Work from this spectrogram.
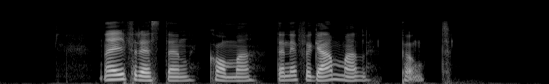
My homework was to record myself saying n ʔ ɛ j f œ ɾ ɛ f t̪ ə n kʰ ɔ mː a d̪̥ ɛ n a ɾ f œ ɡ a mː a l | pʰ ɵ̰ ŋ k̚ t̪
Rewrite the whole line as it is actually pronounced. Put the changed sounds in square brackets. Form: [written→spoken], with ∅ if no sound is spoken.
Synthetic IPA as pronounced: n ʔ ɛ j f œ ɾ ɛ [f→s] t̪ ə n kʰ ɔ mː a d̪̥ ɛ n [a→æ] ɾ f œ ɡ a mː a l | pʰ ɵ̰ ŋ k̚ t̪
